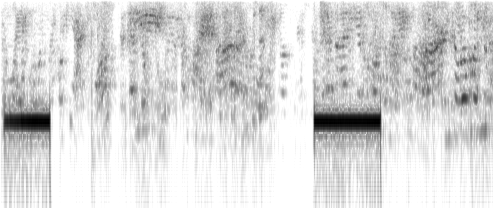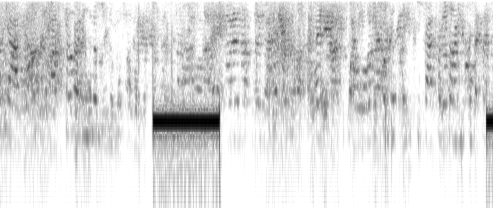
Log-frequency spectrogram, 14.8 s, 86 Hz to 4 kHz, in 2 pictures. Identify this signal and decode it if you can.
Ringback tone (Europe, 425 Hz), with speech.
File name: out- -2023- - - .18802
